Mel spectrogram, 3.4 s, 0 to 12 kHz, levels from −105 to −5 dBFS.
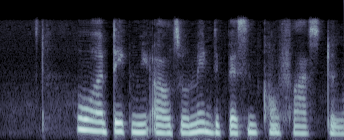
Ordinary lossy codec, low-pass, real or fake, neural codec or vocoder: Opus, 64 kbps; 7.2 kHz; fake; codec, 16 kHz, 1.1 kbps, Voila-Tokenizer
